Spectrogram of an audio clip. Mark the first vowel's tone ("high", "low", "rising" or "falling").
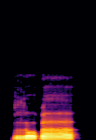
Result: low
